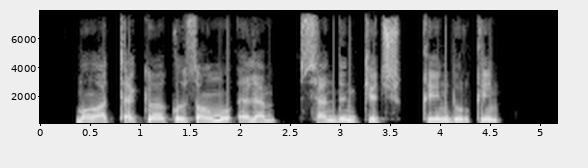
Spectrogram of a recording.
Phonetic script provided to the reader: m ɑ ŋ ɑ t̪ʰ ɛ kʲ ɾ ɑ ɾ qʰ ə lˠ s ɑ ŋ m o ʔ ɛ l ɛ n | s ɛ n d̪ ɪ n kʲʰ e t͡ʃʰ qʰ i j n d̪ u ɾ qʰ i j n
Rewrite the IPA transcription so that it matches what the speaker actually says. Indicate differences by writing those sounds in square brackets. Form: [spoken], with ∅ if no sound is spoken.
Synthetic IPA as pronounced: m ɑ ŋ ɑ t̪ʰ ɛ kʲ ɾ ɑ ɾ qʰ ə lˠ s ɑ ŋ m [u] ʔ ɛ l ɛ [m] | s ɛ n d̪ ɪ n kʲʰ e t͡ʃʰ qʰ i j n d̪ u ɾ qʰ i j n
